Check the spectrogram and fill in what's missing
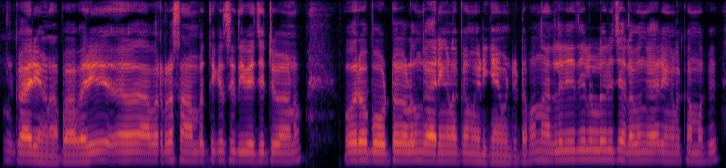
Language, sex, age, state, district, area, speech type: Malayalam, male, 18-30, Kerala, Kozhikode, urban, spontaneous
